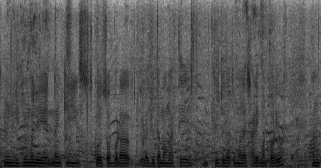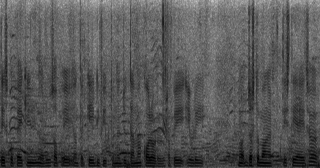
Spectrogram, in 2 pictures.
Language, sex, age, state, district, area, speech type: Nepali, male, 18-30, West Bengal, Kalimpong, rural, spontaneous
